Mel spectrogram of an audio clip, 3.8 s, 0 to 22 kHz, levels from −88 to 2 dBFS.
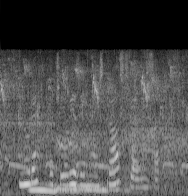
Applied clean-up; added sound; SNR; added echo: none; Bird / Fowl; 1 dB; none.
